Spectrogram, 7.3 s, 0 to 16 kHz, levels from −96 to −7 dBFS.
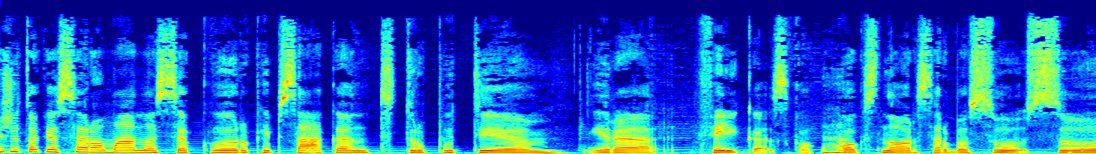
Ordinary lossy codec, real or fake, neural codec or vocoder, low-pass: MP3, 64 kbps; fake; vocoder, 44.1 kHz, 128 mel bands, Pupu-Vocoder; 14.4 kHz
